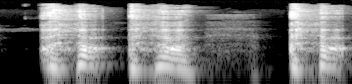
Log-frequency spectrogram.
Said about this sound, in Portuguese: grava aí a minha tosse, a ver se estou com o corona.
